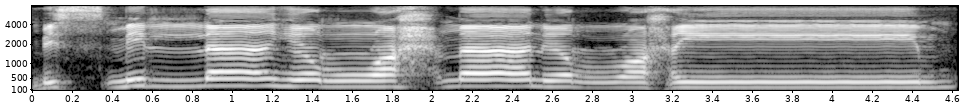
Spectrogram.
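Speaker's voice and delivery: slow, drawn-out chanted recitation; measured tajweed chant; Quran recitation. Shown as a demonstration. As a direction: recite each word slowly and melodically. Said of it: "اس میں ہم غلطی کیا کرتے ہیں".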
